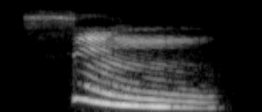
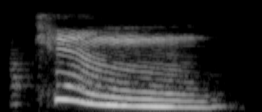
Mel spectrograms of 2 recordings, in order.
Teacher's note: This sound is articulated with your nose. So we call it a nasal sound.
